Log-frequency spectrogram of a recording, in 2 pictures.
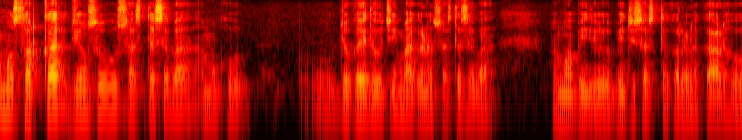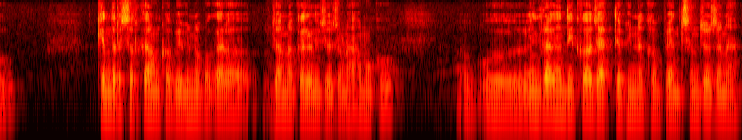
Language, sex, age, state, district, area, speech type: Odia, male, 30-45, Odisha, Kendrapara, urban, spontaneous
